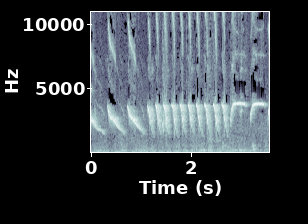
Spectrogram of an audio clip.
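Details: Singing canary among birds building their nest to lay eggs: a quick run of about a dozen bright whistled notes, each sliding down in pitch, repeated several times a second, ending in short high whistles.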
